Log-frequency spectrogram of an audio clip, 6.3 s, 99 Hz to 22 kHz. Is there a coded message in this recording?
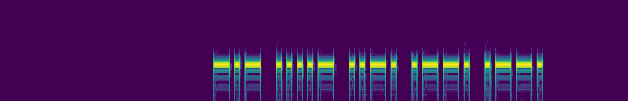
Yes: Morse code from 2.1 to 5.4 s, heard as a keyed tone, about 23 wpm, 700 Hz. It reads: K4FPP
